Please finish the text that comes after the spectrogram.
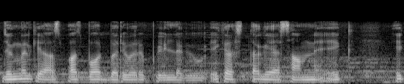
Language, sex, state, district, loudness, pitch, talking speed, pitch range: Hindi, male, Madhya Pradesh, Katni, -19 LUFS, 110 Hz, 235 wpm, 110-120 Hz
